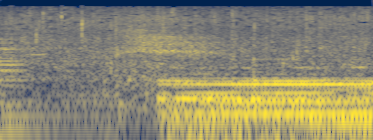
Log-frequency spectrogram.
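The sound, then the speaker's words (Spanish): A rain sound effect: steady rain patters down as a broad hiss that swells noticeably louder partway through, then holds at a dense wash of falling drops with no voices. “Llueve en el estudio de Futurock.”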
